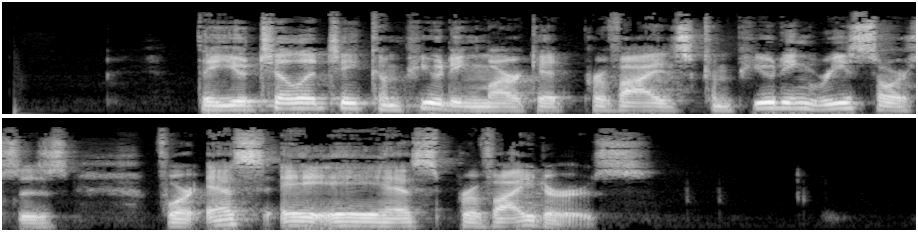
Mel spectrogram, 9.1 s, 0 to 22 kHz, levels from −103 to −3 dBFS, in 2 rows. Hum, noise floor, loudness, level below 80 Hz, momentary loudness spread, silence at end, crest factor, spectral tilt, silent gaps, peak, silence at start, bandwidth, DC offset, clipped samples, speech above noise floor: none; -78 dBFS; -17 LUFS; -56 dBFS; 7 LU; 1.35 s; 18 dB; -3 dB/octave; none; 0 dBFS; 1 s; 16 kHz; under 0.1%; under 0.1%; 61 dB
